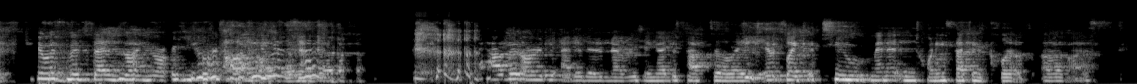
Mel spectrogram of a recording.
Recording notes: got together virtually to re-record the podcast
